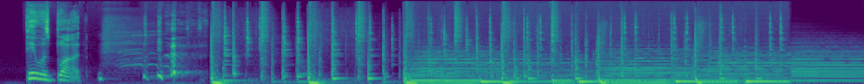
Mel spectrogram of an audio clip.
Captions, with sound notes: there was blood. (laughs)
